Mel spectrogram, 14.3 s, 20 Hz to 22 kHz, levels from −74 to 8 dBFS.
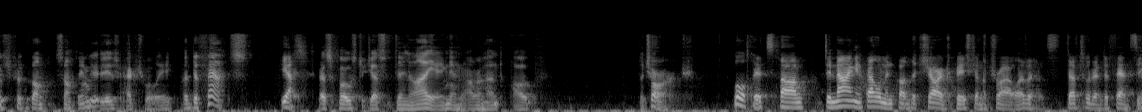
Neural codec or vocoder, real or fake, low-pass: codec, 16 kHz, 1 kbps, FunCodec, trained on Chinese and English, 50 frames a second; fake; 7.2 kHz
